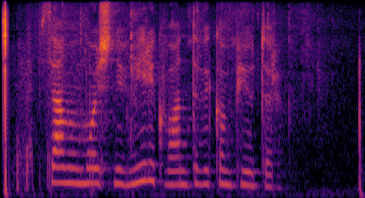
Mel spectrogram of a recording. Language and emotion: Russian, neutral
